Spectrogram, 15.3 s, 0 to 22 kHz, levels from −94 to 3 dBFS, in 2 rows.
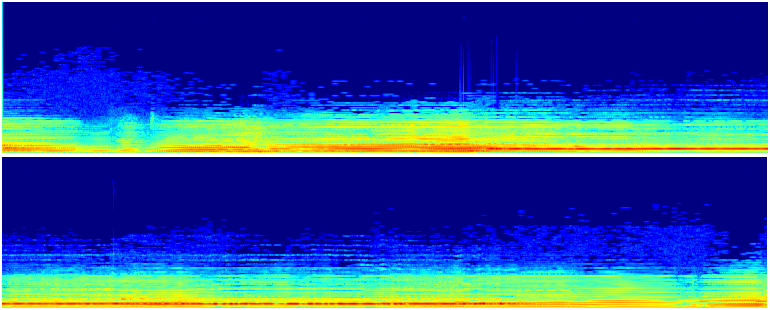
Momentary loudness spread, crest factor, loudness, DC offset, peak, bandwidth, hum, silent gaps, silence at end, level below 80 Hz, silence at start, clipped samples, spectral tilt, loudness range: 11 LU; 14 dB; -14 LUFS; under 0.1%; 0 dBFS; 6.6 kHz; none; none; 0 s; -64 dBFS; 0 s; under 0.1%; -4.5 dB/octave; 5 LU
